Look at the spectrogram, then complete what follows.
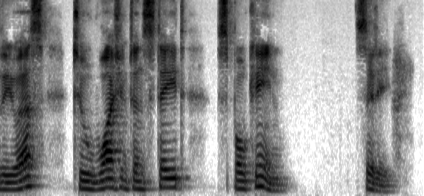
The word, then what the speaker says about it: Spokane: And I don't Yeah, it's Yeah, the Yeah, the spelling and the pronunciation are misleading.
